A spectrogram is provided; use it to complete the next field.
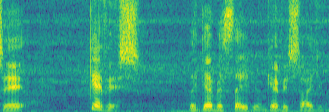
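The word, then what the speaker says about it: Gewiss: kickoff at the G whs Stadium actually pronounced gavis Stadium he I asked him before is that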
